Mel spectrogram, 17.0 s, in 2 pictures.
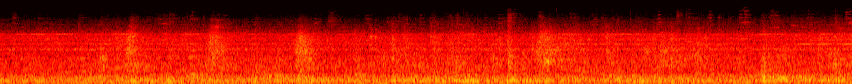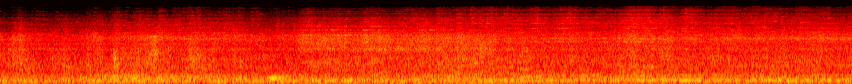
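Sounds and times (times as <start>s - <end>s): train running on rails: 0.0s - 17.0s.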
